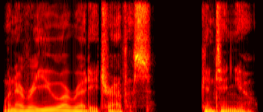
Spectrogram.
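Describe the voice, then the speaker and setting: An actor playing a calm, earnest radio talk host who speaks in a measured, reassuring, counselling way in an audio drama. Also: male voice, a bass voice, creaky, dry recording, studio quality, full character voice. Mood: gently concerned.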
